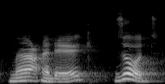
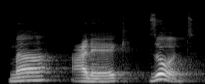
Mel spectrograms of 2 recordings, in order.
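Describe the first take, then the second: First: ما عليك زود quicker, in one flow; joined up. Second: Ma, عليك, زود with pauses between; word by word. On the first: Teacher repeating the response, ما عليك زود quicker. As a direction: run ما عليك زود together briskly. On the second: Teacher giving the polite response, ma عليك زود word by word. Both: Shown as a demonstration.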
